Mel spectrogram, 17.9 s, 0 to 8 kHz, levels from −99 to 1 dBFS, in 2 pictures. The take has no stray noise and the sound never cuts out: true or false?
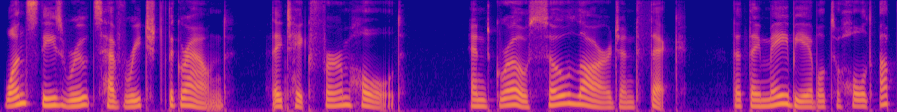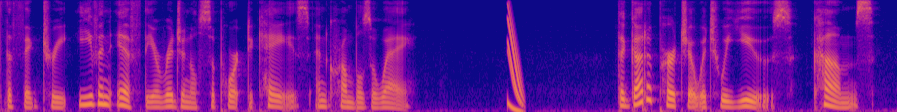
false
